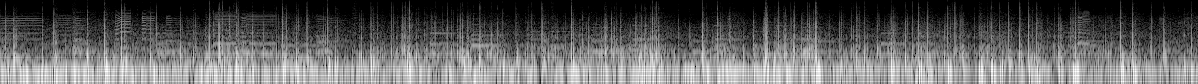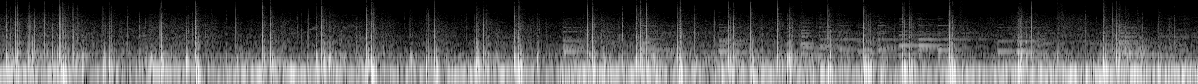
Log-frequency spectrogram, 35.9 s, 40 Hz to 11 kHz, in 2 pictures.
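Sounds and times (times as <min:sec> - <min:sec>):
low rumble: 0:00.0 - 0:15.2, 0:26.4 - 0:35.9
show music: 0:00.0 - 0:19.6, 0:26.4 - 0:35.9
fireworks bursting and crackling: 0:00.0 - 0:35.9.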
